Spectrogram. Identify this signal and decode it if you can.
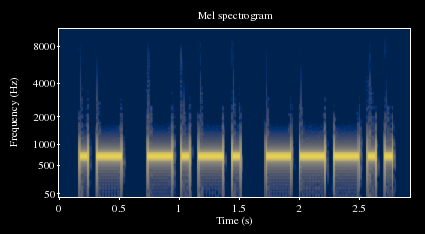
Morse code, heard as a keyed tone, about 17 wpm, 700 Hz. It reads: AC8
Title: USA Call Sign Prefixes - 17wpm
